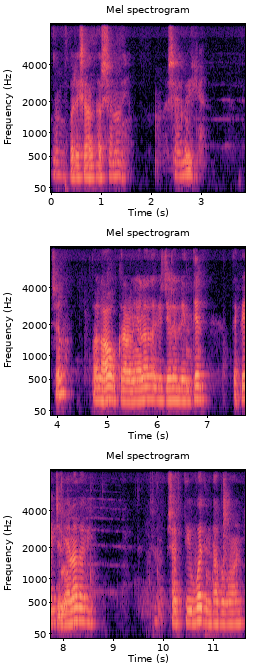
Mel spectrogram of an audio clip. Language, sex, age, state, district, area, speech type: Dogri, female, 60+, Jammu and Kashmir, Jammu, urban, spontaneous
